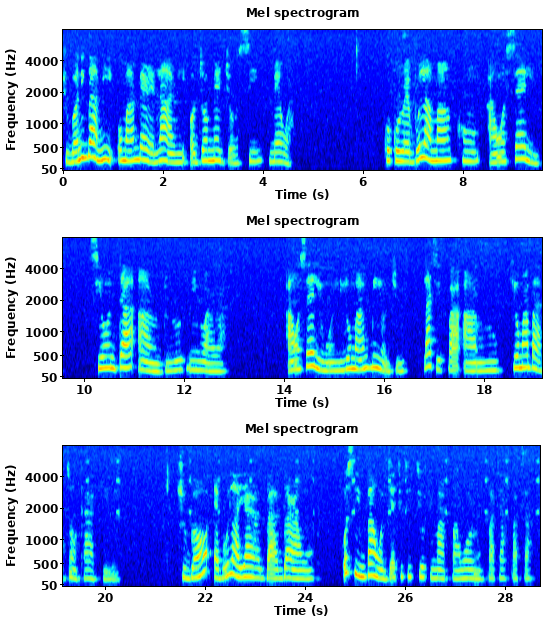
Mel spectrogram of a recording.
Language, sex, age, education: Yoruba, female, 15-29, tertiary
